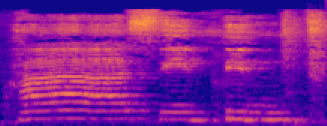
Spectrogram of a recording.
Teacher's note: Pakai tenggorokan bagian tengah yang lembut kayak kita sedang nguap kalau ngantuk ya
